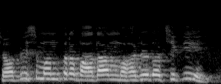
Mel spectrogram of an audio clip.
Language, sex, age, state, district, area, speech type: Odia, male, 30-45, Odisha, Balangir, urban, read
